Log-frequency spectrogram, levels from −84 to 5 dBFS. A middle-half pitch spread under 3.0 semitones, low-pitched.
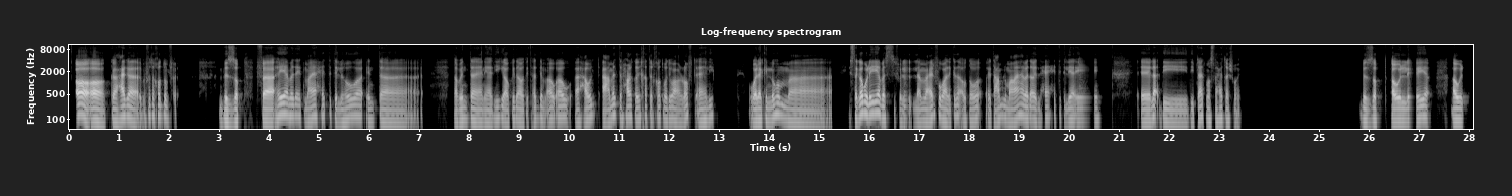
No: average, 3.3 semitones; low, 105 Hz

